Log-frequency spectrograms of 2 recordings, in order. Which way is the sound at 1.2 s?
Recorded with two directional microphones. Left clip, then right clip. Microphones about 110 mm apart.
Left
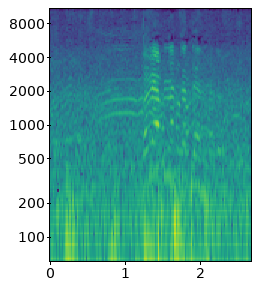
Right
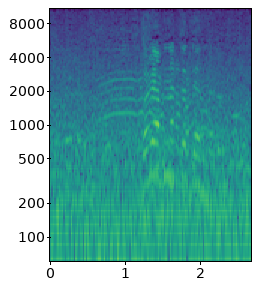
30° right (ahead or behind).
